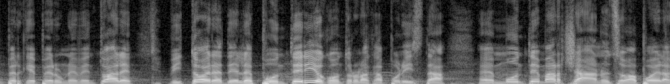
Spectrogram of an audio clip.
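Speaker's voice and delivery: usual speaking voice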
